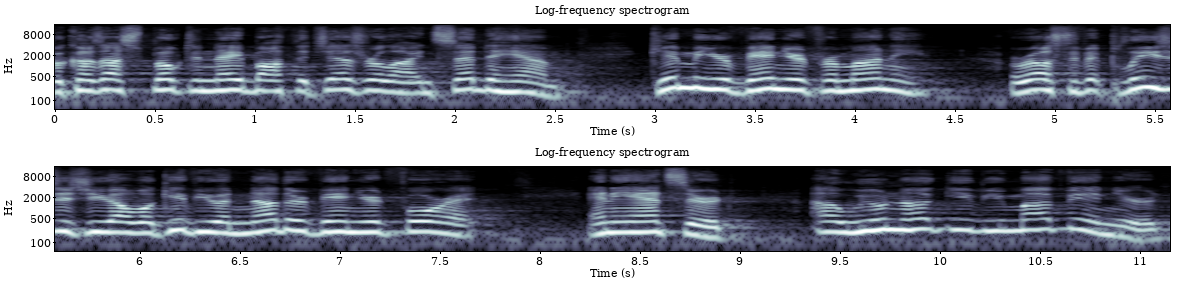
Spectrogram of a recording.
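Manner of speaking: mock whiny voice. Retelling verse 6, where he answers her, in a mock-whining voice. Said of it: "in the most whining voice you could ever imagine".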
